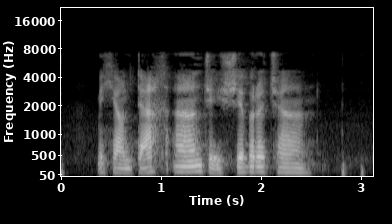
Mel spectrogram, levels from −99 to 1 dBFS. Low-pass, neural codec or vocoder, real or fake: 7.2 kHz; none; real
